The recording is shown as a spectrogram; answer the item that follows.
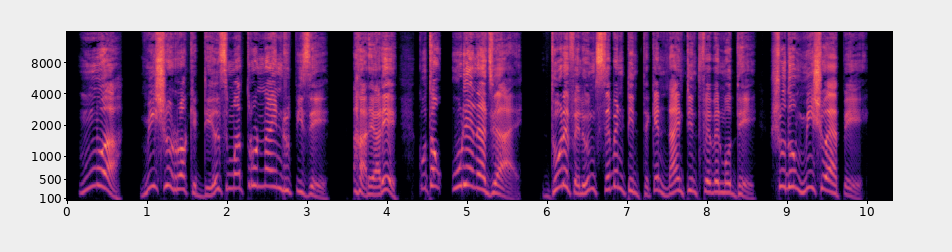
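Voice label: Bengali, Bangladesh, male; voice over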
